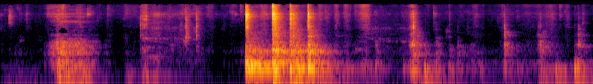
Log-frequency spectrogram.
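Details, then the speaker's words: Boiler expansion tank, warm and still draining after the auto vent was removed: tapping gives dull, dead thuds with no hollow ring, showing the tank is flooded with water; it is to be drilled to drain and replaced. "Tank's kind of flooded, so it's warm as can be and it's still draining."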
